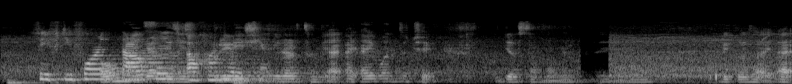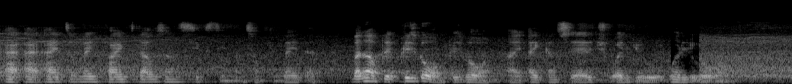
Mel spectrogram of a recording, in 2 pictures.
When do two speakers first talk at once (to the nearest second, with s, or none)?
1 s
